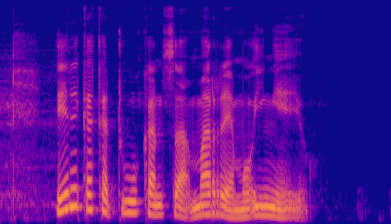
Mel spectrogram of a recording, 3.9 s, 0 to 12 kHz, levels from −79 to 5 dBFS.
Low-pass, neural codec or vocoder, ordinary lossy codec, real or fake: 10.8 kHz; none; none; real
